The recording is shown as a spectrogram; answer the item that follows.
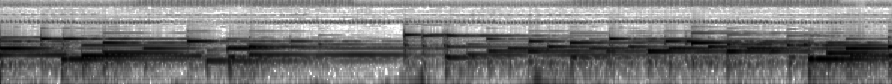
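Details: Soft piano-like keyboard music carries the whole passage, with sustained chords and a slowly stepping melody. No animal calls stand out anywhere beneath it.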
